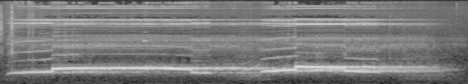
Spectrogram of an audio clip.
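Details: A Common Loon on a lake in Minnesota gives long, mournful, ghostly wavering notes that step up in pitch over about seven seconds; the recording is played back from a bird sound book and has a slightly electronic tone.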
